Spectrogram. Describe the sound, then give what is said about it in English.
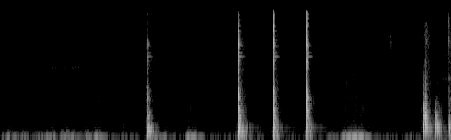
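About six sharp, woody taps strike at an uneven pace in a workshop, with a single hit, then three spaced blows and a quick final pair, as notches are tapped into wood before drilling. No one speaks. “So we're going to just tap a few notches in here and then do the drilling.”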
